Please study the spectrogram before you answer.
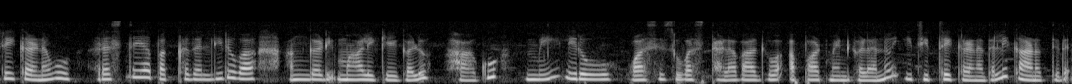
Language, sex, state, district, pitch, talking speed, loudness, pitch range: Kannada, female, Karnataka, Mysore, 230 Hz, 80 wpm, -19 LUFS, 210-255 Hz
